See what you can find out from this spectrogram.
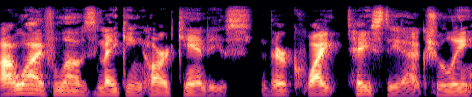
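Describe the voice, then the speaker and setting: A man's raspy, rumbling put-on character voice at medium pitch and a fairly slow pace. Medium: read story. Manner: grumbling.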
